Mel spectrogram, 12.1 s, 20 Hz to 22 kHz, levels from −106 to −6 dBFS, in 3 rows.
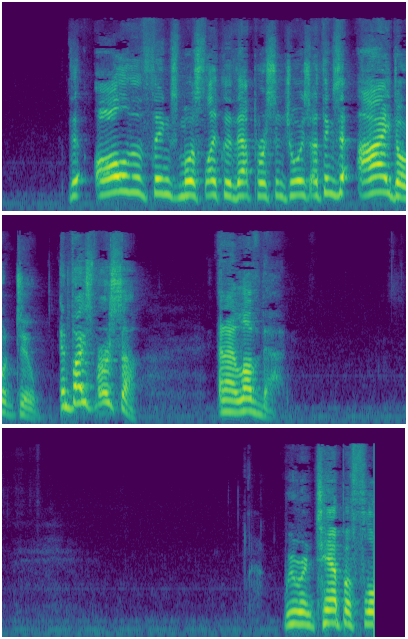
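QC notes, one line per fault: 11.79 s, cut-off end. The speech stops mid-sound and drops straight to digital silence with no decay. The final buffers were never written or played.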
